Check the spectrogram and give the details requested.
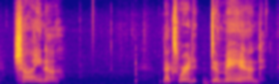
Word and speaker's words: China: country we have here China China again it's at the beginning China next word demand not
